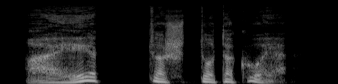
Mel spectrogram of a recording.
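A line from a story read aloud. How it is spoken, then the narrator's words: Whispering. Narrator (Russian): прошептала земляна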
